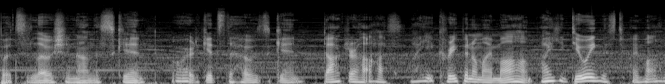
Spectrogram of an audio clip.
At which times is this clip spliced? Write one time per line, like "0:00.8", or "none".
0:01.6
0:03.1
0:04.0
0:05.3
